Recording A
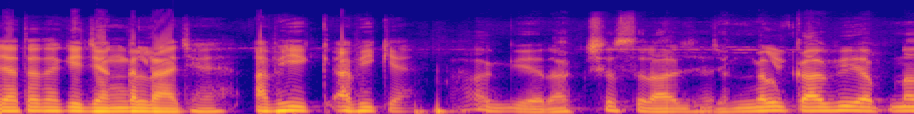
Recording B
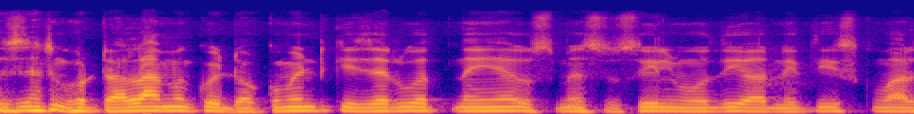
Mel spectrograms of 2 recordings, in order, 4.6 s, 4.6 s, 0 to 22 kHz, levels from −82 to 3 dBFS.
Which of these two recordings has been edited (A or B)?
A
